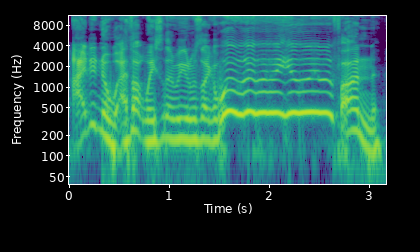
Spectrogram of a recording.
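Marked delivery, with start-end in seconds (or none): 1.5-2.7 high, loud, drawn-out woo-woo; mock festival whoop, long and high; party whooping. Imagining a fun desert festival, party whooping.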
